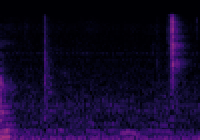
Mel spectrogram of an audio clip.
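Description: Quiet room tone with a faint tick about half a second in and one short, sharp click near the end.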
